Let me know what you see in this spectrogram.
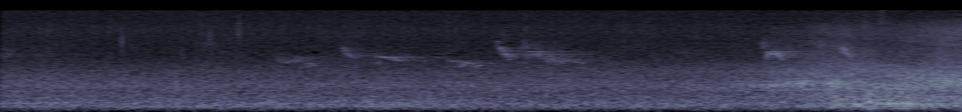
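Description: Faint outdoor background hush with a few scattered short bird chirps. Near the end a broad rushing noise swells up and grows louder.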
